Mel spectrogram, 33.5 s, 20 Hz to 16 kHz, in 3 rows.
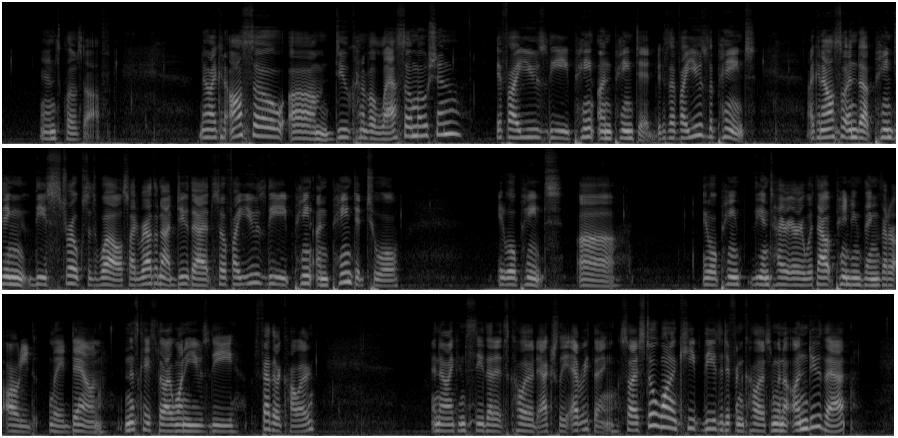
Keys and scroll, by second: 1.0 space, 3.5 space, 8.0 space, 12.7 space, 18.3 space, 19.9 space, 26.4 space.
